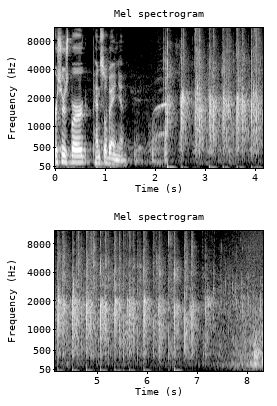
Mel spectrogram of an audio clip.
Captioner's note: applause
